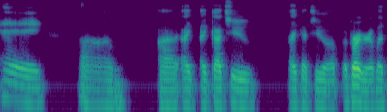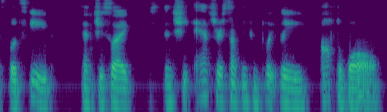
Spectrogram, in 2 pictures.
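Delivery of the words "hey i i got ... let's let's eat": ordinary talk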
